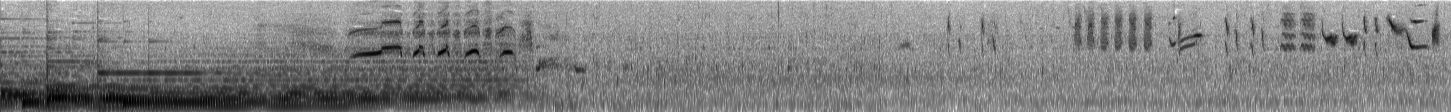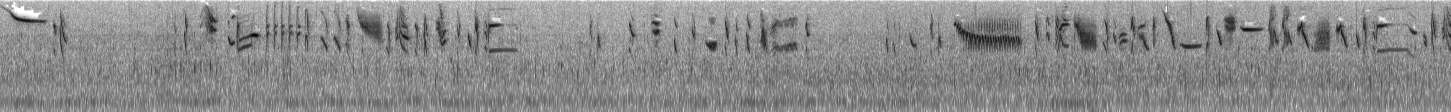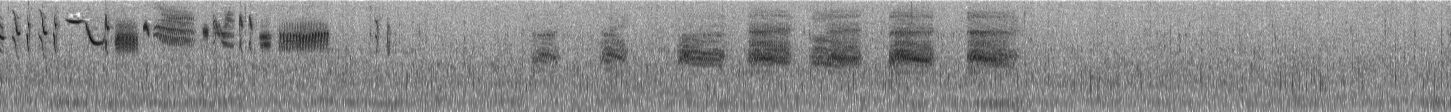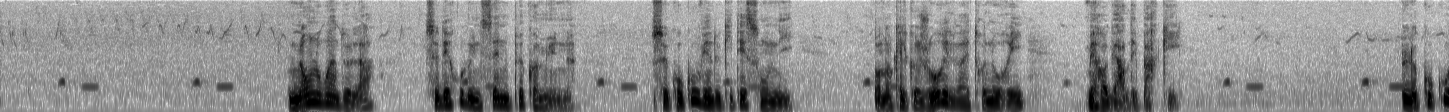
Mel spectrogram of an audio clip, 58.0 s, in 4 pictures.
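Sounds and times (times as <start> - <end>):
birds chirping: 0.0 - 6.1, 23.4 - 33.0, 43.6 - 58.0.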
